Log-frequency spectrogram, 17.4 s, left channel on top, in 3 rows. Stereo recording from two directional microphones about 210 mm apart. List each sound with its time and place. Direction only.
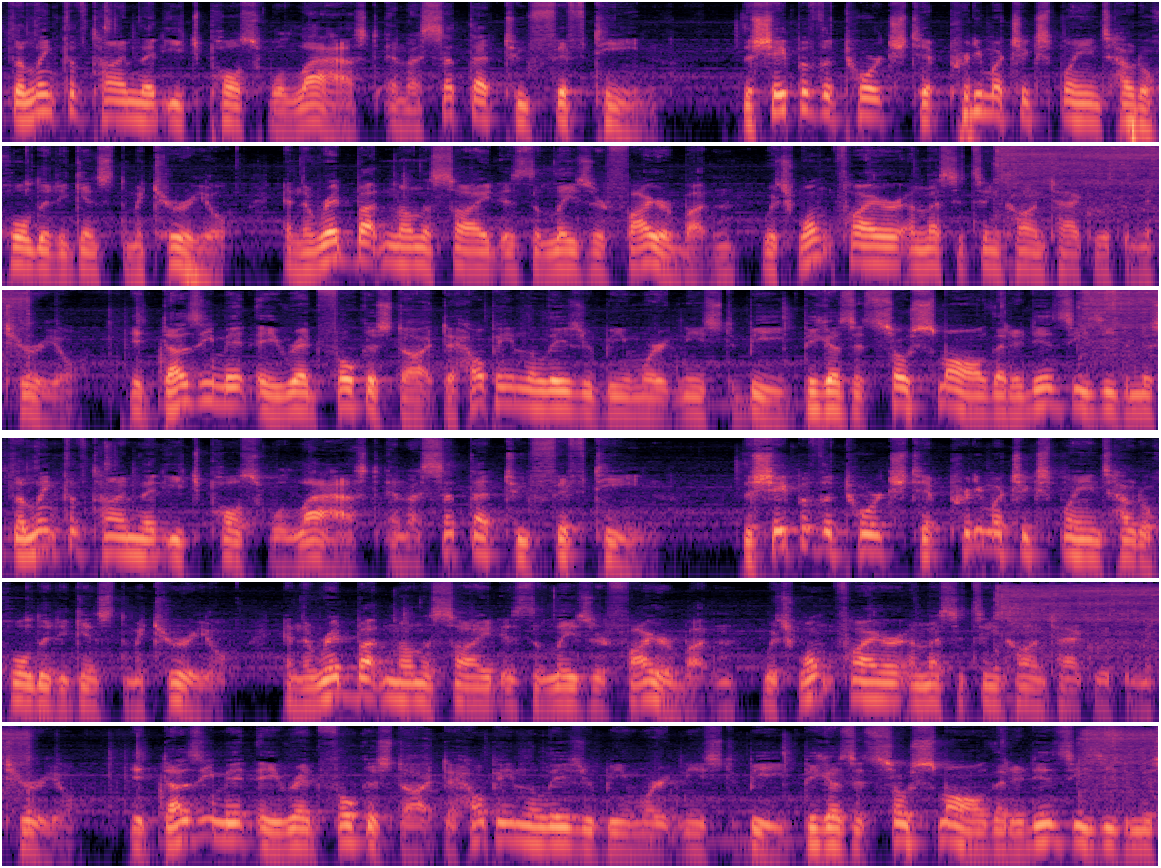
0.0 s speech: 45° left (ahead or behind)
